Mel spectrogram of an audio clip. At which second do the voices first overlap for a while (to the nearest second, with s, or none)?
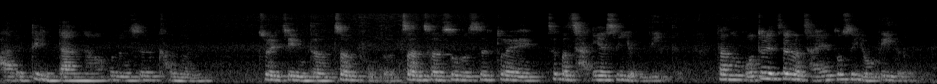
none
